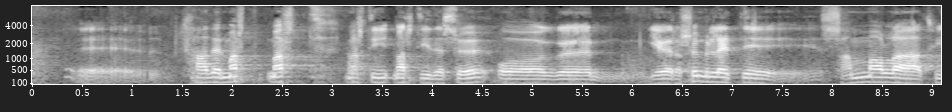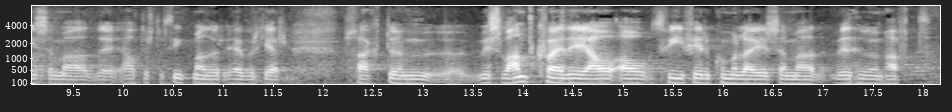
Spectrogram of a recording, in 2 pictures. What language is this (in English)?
Icelandic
